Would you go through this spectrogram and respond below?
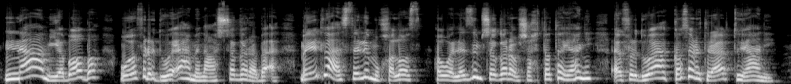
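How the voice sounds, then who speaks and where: A woman's voice: fairly high pitch, expressive, very fast, pitched above the performer's own voice. A woman voicing a haughty, indignant young Egyptian woman in a story, sassy and argumentative. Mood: annoyed.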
